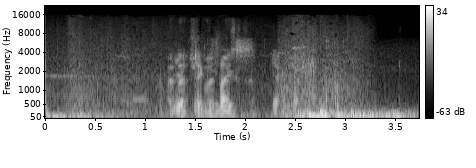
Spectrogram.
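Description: A magical energy blast whooshes and rumbles.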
